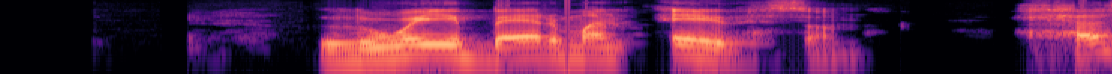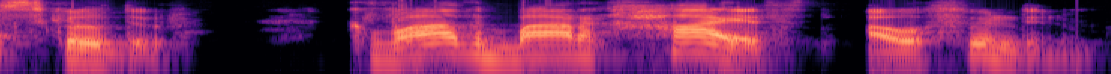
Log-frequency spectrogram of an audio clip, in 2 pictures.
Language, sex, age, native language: Icelandic, male, 30-39, Ukrainian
